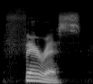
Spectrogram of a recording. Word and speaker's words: ferrous: Next is ferrous. Ferrous. It is not Ferris wheel, but it is pronounced the same way.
